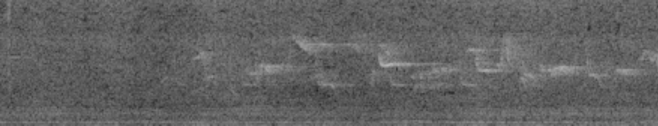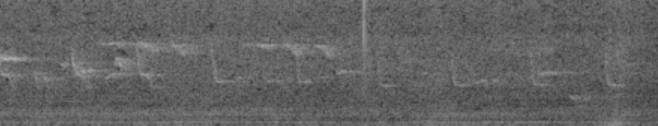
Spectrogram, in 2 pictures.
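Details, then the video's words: Bees buzzing in flight at hive Doppio among trees on a spring morning, colony rearing many new workers; even, thick humming drone overlaid by varied high twittering birdsong. "Relaxing sound of bees flying at beehive Doppio on a spring morning"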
